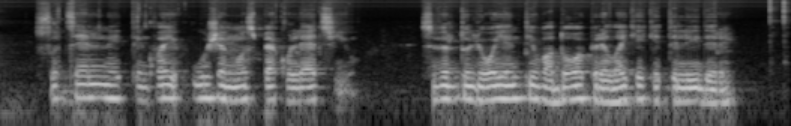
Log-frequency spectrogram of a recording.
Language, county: Lithuanian, Marijampolė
